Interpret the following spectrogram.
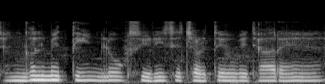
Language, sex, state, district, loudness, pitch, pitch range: Hindi, female, Punjab, Pathankot, -16 LUFS, 175 Hz, 175-185 Hz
